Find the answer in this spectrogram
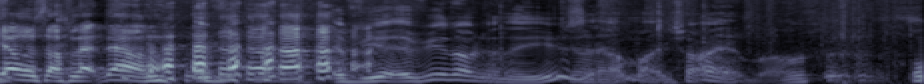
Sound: group chattering

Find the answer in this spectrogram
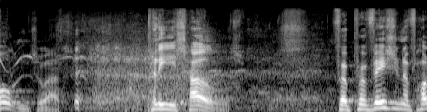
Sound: audience laughing

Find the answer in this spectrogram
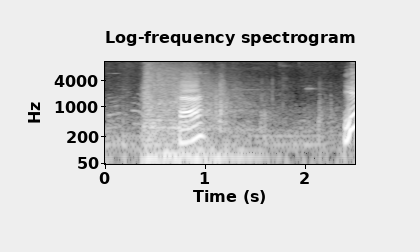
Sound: suspenseful crash

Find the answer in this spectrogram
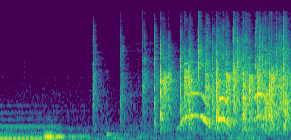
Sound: cheers and applause

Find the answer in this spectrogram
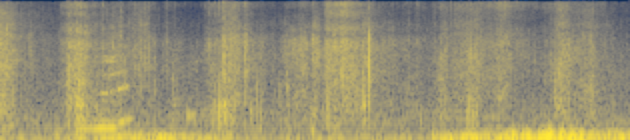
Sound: dry heaves

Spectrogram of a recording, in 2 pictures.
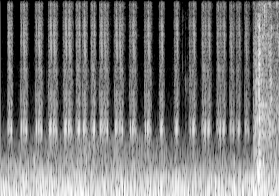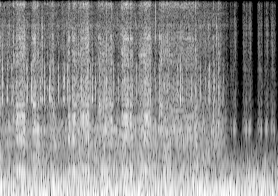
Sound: machine whirring

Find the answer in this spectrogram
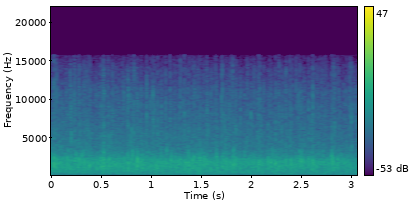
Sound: applause

